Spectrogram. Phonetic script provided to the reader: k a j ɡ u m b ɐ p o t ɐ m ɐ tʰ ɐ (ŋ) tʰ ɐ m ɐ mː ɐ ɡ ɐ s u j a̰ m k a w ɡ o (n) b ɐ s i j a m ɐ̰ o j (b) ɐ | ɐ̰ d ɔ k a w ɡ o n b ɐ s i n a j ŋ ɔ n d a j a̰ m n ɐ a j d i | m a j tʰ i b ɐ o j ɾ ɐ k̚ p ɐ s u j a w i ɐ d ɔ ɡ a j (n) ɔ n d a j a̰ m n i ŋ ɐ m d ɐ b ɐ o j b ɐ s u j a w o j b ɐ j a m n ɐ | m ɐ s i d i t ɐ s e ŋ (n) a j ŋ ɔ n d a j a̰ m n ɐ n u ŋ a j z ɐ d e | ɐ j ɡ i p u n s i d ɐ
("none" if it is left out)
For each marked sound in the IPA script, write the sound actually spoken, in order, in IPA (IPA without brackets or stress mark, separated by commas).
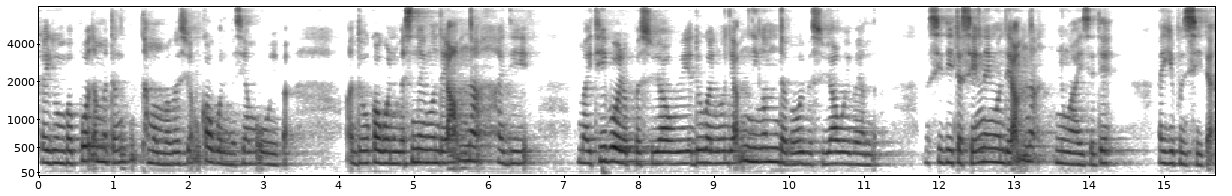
ŋ, n, b, ŋ, n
